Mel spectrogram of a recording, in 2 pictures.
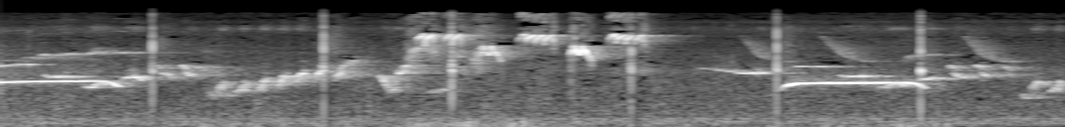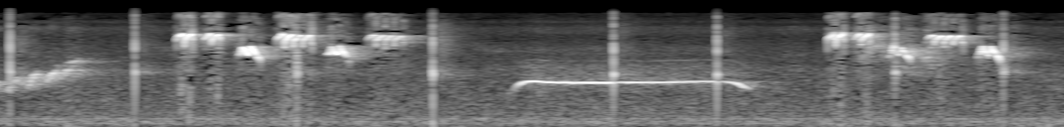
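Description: Great tit in varied song: long steady whistles alternate with rapid, high chattering and twittering phrases, some sliding up or down; sharp clicks punctuate the background.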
